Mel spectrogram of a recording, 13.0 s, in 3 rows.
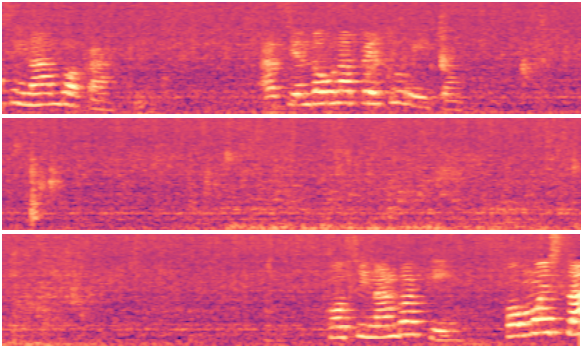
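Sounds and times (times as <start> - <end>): chicken sizzling on griddle: 0.0 - 13.0
faucet running into sink: 5.9 - 9.4.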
